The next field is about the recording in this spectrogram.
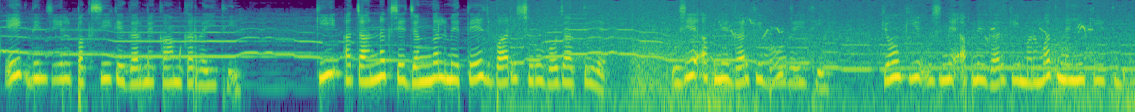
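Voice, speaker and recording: A woman reading scripted narration for a cartoon moral story. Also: high-pitched. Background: clear background music.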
